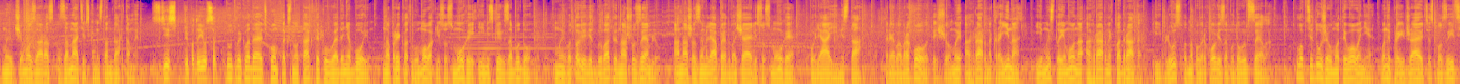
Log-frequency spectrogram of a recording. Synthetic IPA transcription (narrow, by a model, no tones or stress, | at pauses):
mɪwt͡ʃɪmɔzɑɾɐzzɐnɑtʲiwsʲkɪmɪst̪ɐnd̪ɑ̰rt̪ɐmɪ̰ | zʲdʲisʲpɾʲɪpɐd̪ɐjusʲːɐt̪ut̪ʋɪklˠɐd̪ɑjʊtʲkɔmplˠeksnʊt̪ɑkt̪ɪkʊwʋːɛd̪enʲːɐbɔjʊ̰nɐpɾɪklˠɐd̪ʋʊmɔʋɐxlʲisɔsmuɦɪʔimʲisʲkɪɣzɐbʊd̪ɔw | mɪɦɔt̪ɔʋʲiʋʲid̪̚bɪʋɑt̪ɪn̪ɑʃʊzɛmlʲʊ̰ | ɐ̰nɑʃɐzemlʲapeɾed̪̚bɐt͡ʃajɛlʲisɔsmuɦɪ | pɔlʲaimʲist̪ɑ | t̪ɾɛbɐʋɾɐxɔʋʊʋɐt̪ɪ̰ʃt͡ʃɔ̰mɪʔɐɦɾɑrnɐkɾɐjinɐ | imɪst̪ɔjɪmɔnɐʔɐɦɾɑrnɪxkʋɐd̪ɾɑt̪ɐ̰xiplʲusɔd̪̚nɔpɔʋerxɔʋʲizɐbʊd̪ɔʋɪwsɛlˠɐ̰x | xlˠɔp̚t͡sʲid̪uʒɛwmɔt̪ɪʋɔʋɐnʲḭʋɔ̰nɪpɾejid͡ʒːajʊt͡sʲːɐspɔzɪt͡sʲi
